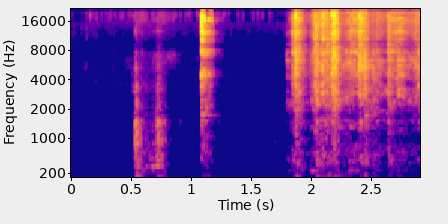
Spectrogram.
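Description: Two sharp metallic clanks of a small saucepan being set down and moved, followed by a steady rushing sizzle of butter close by.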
